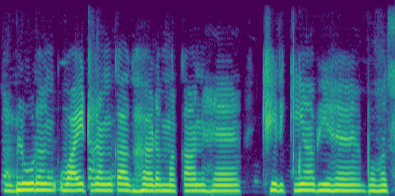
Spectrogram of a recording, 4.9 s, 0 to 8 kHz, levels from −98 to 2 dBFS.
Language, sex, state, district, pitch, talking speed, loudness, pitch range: Hindi, female, Bihar, Araria, 245 Hz, 160 wpm, -12 LUFS, 235-250 Hz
